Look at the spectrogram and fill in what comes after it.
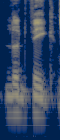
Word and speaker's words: Ludwig: I've listened to Ludwig Kaiser, who nobody in Germany would ever spell with a V. Yeah. Oh, it is a W then, yeah. Ludwig. But it is pronounced Ludwig.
